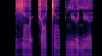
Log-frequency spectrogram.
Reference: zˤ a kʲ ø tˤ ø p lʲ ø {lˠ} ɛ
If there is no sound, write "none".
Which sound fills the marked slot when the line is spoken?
lʲ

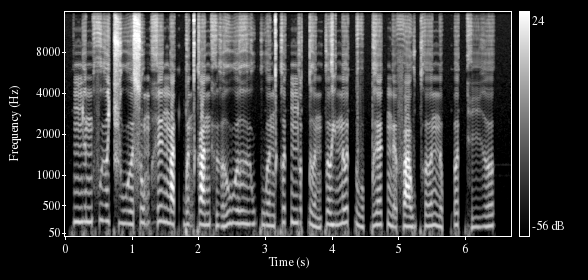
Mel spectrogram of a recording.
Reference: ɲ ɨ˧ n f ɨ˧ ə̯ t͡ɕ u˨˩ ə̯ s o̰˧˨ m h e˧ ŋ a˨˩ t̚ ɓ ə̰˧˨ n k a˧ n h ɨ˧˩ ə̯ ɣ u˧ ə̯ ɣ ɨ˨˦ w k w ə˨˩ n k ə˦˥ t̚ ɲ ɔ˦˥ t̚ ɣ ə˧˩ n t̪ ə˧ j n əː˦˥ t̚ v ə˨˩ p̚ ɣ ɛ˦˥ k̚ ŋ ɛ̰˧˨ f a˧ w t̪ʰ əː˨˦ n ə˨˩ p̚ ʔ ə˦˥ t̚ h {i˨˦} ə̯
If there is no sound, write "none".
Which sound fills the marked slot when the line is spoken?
i˨˦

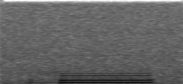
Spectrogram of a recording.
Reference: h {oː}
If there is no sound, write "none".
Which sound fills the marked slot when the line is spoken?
uː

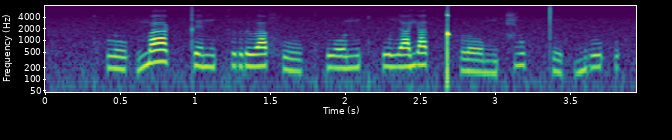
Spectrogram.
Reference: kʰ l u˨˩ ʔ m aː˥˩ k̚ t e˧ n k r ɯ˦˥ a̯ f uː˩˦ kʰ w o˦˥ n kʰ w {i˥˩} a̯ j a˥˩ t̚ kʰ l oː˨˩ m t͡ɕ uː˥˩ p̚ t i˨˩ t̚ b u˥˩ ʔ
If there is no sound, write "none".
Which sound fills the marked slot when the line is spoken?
i˦˥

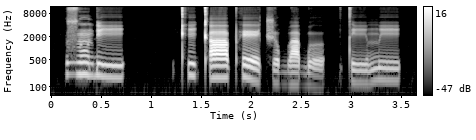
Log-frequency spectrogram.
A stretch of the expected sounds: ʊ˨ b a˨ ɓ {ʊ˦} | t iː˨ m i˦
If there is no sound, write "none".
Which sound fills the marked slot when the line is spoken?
ʊ˨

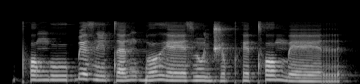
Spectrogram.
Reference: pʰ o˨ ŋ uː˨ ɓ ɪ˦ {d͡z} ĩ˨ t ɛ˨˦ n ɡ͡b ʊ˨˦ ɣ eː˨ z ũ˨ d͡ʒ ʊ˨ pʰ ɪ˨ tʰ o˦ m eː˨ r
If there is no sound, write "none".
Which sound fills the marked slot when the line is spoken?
z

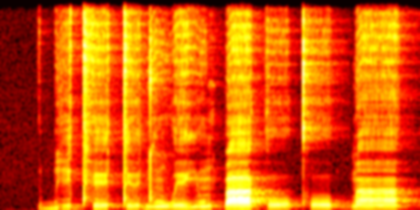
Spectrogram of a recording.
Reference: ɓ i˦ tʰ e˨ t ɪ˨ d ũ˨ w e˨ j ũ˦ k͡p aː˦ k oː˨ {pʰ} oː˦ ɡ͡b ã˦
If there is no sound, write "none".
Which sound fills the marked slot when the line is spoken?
kʰ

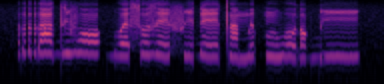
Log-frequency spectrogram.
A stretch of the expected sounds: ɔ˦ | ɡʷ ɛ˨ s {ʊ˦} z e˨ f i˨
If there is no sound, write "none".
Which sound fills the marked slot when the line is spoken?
ʊ˦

